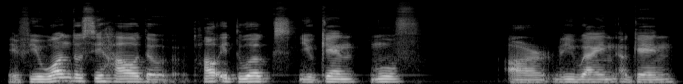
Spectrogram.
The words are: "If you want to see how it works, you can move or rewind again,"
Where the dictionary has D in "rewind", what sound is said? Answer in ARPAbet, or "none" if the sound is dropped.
none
